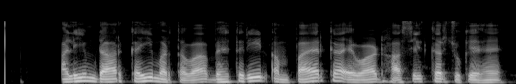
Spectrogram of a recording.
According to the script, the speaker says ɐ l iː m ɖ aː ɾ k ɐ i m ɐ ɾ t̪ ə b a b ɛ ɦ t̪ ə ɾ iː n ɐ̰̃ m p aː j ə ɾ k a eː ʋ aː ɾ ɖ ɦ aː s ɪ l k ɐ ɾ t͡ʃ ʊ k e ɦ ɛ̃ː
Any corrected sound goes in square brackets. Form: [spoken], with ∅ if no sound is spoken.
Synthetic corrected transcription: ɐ l iː m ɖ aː ɾ k ɐ i m ɐ ɾ t̪ ə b a b ɛ ɦ t̪ ə ɾ iː n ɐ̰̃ m p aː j ə ɾ k a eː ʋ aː ɾ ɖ ɦ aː s ɪ l k ɐ ɾ t͡ʃ ʊ k e ɦ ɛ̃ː

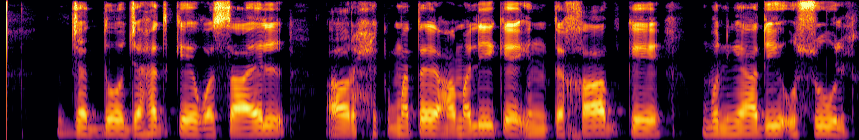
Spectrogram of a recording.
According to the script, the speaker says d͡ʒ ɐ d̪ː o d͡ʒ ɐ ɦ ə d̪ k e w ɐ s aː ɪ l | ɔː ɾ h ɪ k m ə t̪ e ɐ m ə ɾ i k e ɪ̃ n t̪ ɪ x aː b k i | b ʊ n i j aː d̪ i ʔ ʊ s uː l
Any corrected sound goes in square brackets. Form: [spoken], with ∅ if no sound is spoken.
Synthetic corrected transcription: d͡ʒ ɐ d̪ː o d͡ʒ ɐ ɦ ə d̪ k e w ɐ s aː ɪ l | ɔː ɾ h ɪ k m ə t̪ e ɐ m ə [l] i k e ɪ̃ n t̪ ɪ x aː b k [e] | b ʊ n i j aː d̪ i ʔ ʊ s uː l

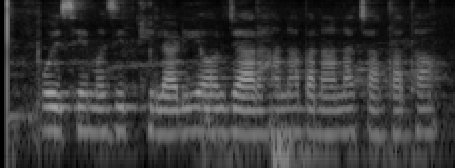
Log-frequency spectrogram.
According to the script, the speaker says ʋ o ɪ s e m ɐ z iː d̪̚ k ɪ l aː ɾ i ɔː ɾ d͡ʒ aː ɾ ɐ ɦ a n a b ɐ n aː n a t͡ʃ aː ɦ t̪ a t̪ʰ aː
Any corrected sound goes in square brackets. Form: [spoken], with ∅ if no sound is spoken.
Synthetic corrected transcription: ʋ o ɪ s e m ɐ z iː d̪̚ [kʰ] ɪ l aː [ɽ] i ɔː ɾ d͡ʒ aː ɾ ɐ ɦ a n a b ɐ n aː n a t͡ʃ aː ɦ t̪ a t̪ʰ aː

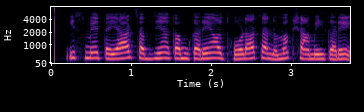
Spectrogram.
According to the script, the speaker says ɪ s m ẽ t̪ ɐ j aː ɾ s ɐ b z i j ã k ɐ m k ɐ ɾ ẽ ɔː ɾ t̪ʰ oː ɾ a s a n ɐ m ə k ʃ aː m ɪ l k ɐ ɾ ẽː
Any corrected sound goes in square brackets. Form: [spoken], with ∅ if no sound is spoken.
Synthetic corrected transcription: ɪ s m ẽ t̪ ɐ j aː ɾ s ɐ b z i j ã k ɐ m k ɐ ɾ ẽ ɔː ɾ t̪ʰ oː [ɽ] a s a n ɐ m ə k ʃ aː m ɪ l k ɐ ɾ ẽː

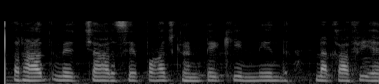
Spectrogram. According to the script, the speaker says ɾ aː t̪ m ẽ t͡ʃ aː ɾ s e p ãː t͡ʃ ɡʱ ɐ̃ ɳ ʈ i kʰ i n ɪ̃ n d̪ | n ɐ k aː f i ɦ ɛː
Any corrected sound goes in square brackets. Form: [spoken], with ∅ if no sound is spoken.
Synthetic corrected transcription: ɾ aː t̪ m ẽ t͡ʃ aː ɾ s e p ãː t͡ʃ ɡʱ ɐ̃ ɳ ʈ [e] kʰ i n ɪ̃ n d̪ | n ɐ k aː f i ɦ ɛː

